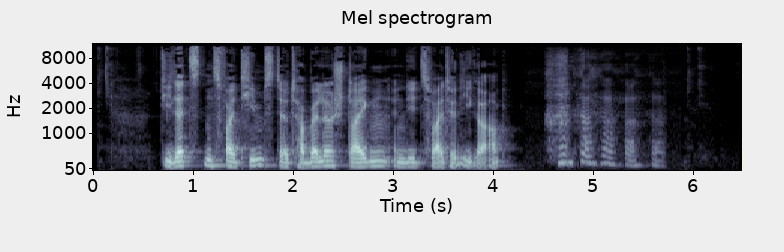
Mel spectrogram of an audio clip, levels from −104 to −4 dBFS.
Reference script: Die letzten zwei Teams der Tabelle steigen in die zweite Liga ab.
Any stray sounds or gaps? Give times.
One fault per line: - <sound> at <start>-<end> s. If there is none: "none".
- laugh at 4.5-5.7 s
